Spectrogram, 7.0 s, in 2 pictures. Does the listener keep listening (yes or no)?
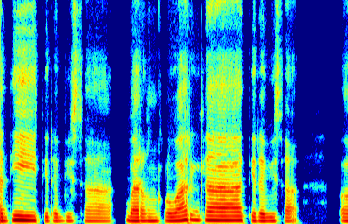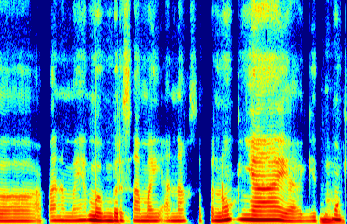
no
